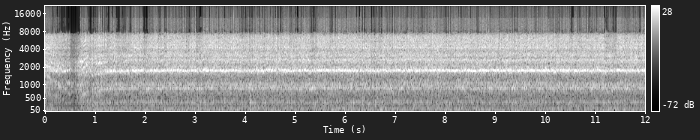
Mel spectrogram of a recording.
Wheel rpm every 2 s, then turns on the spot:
130, 230, 230, 230, 230, 230.
none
